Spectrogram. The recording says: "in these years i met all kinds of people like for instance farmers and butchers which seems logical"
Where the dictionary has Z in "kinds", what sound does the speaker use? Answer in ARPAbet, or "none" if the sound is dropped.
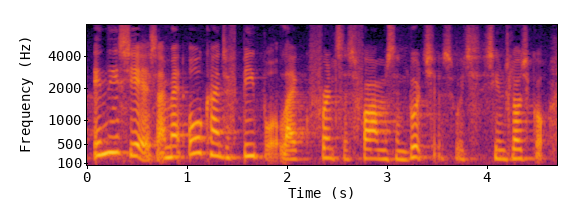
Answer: Z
